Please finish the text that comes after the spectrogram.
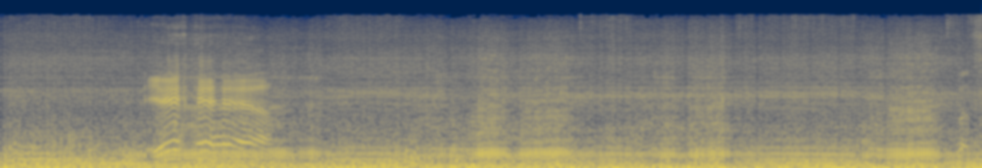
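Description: A supermoto motorcycle engine roars loudly and steadily throughout while riding, its revs rising and falling, with wind noise and a brief spoken word over it.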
